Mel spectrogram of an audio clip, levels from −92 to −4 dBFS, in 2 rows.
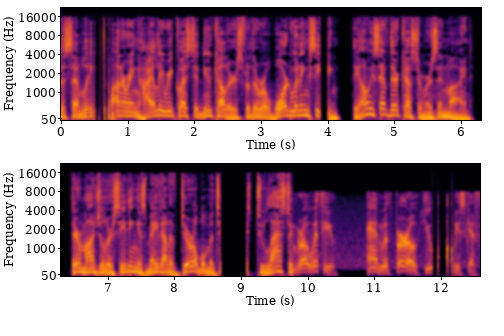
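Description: Bluetooth dropouts at 0.40 to 0.82 s, 3.88 to 4.02 s and 8.69 to 9.10 s cut the speech into silent holes, likely packets arriving too late and being discarded. The first scatters about 232 ms of gaps across 418 ms, none longer than 46 ms; the others lose 116 ms and 395 ms. Each time, the speech resumes as though it had kept running.

An input switch to a poorer device at 9.77 s, likely a move to another microphone or a headset call profile, makes the sound duller, with nothing above 7.8 kHz. The level drops by a few decibels, a faint new background noise appears, and there is no gap at the changeover.

A final Bluetooth dropout, from 11.87 to 12.21 s, loses about 255 ms in gaps spread over 325 ms, the longest 116 ms.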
